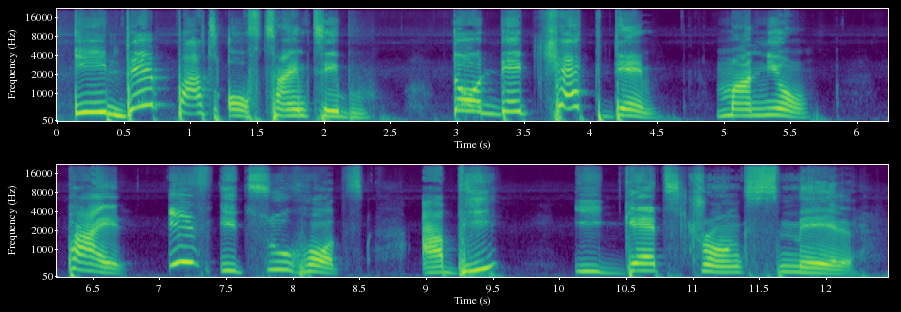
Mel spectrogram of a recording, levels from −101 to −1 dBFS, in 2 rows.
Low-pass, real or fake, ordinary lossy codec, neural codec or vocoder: none; real; none; none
